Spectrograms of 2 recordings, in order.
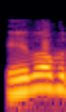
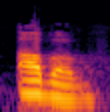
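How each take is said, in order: First: The word begins with an 'eh' vowel. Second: The word begins with an 'uh' vowel. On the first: The speaker calls it wrong. "एबव नहीं" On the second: The speaker calls it right.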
